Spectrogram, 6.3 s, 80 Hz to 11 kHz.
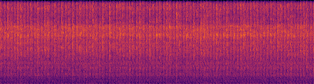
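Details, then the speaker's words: About 66-year-old 1960s English Suffolk single-cylinder engine after carb clean and new plug wire, started on choke: steady, even chuff of about 220 beats a minute with no misses or knocks; running well. "So my plan work to clean the car and the plug wire works very good and um overall it sound good."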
